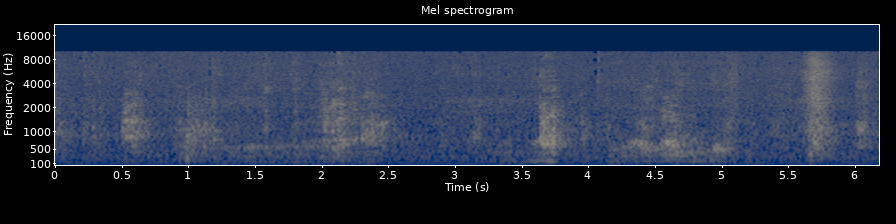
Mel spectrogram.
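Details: Two dogs at play, a cocker spaniel and a dog three-quarters wolf and one-quarter Akita, wrestling indoors; short rough growls and snarls come in bursts about every second, with louder yelps near the middle and end.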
